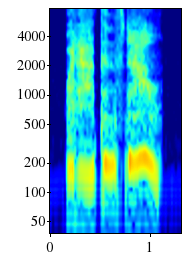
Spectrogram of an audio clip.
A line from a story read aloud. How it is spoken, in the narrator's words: Twee whispered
